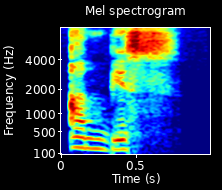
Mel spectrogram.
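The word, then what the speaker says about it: un bus: で、これ、路線バス 1 台だと、アンビュス、アンビュス。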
